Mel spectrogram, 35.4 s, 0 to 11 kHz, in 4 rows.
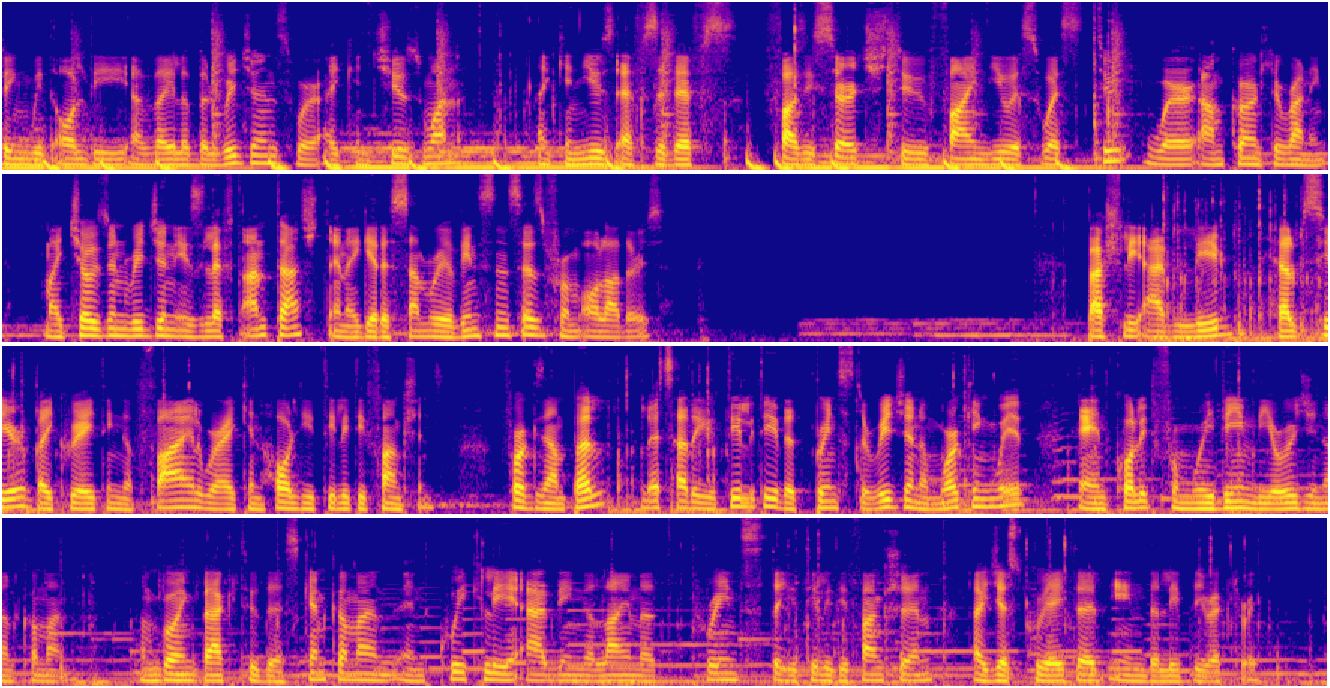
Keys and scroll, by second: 0.0-0.6 typing, 3.0-4.9 typing, 5.3 Up, 7.3 Return, 16.2-19.2 typing, 21.2-22.9 typing, 23.4 Return, 24.1-26.5 typing, 24.9 Return, 27.2 Page_Up, 28.3 Return, 30.2-35.3 typing.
